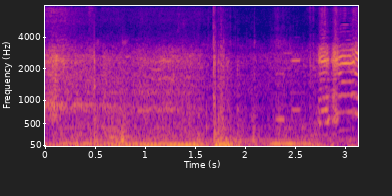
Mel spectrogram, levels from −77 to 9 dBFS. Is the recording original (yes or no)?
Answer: yes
